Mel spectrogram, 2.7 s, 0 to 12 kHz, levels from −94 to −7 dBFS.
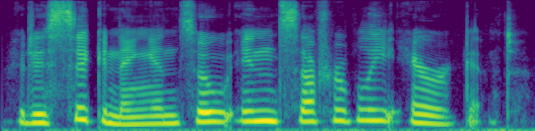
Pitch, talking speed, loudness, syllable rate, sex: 240 Hz, 155 wpm, -16 LUFS, 6.3 syllables/s, female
